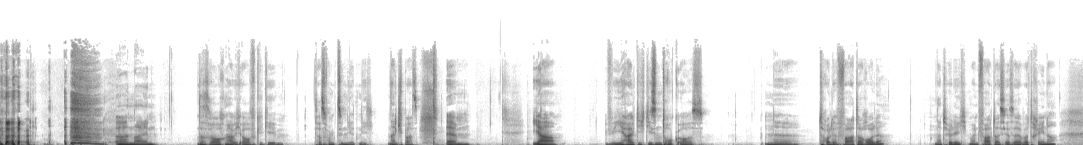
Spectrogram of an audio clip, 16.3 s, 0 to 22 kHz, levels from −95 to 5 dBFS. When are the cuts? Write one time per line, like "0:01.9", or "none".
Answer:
none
